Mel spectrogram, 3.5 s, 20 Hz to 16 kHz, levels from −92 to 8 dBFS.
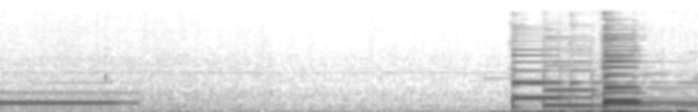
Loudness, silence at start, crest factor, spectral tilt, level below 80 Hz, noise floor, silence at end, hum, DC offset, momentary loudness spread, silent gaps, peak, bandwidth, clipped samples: -31 LUFS; 0 s; 20 dB; -4.5 dB/octave; -44 dBFS; -56 dBFS; 0 s; none; under 0.1%; 17 LU; none; -10 dBFS; 11.5 kHz; under 0.1%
